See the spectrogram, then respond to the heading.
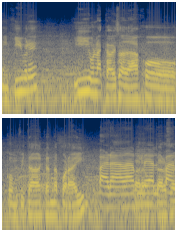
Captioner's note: speak in Spanish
